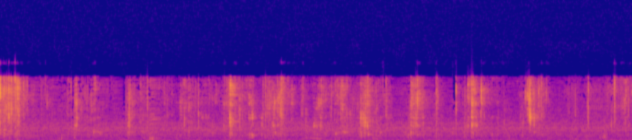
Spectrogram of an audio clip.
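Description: Close-up mouth sounds of someone biting and chewing Kyochon Honey Combo fried chicken: a run of irregular small crunches and wet smacks.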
